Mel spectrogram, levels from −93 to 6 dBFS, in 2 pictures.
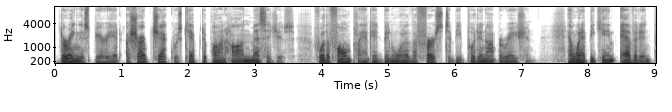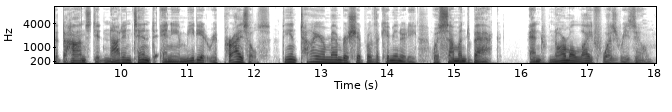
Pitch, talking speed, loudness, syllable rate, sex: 110 Hz, 180 wpm, -19 LUFS, 5.4 syllables/s, male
